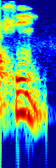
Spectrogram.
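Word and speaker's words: हूं: had put that Mantra whom h o o m is the correct this thing sometimes we put h u m and U is elongated whom so that is the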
